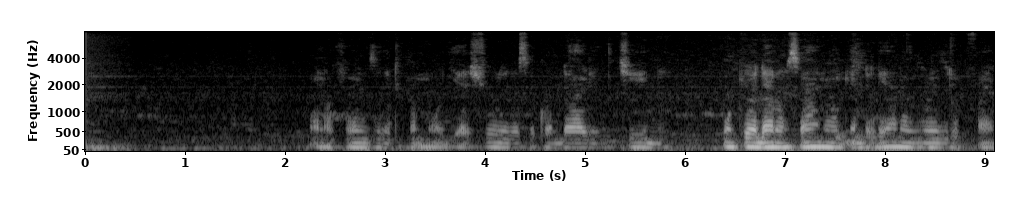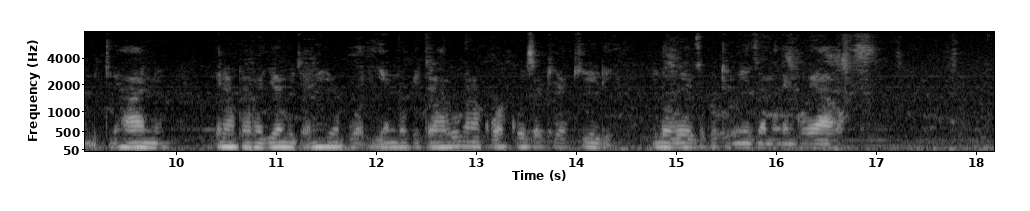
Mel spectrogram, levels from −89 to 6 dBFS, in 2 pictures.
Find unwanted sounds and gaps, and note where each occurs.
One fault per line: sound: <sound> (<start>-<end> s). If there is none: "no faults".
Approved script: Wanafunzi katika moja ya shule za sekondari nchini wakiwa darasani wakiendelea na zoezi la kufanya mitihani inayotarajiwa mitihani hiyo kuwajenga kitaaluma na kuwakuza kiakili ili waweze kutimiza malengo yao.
no faults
